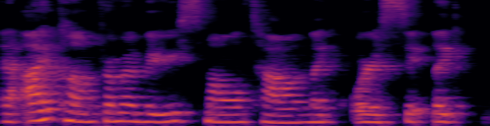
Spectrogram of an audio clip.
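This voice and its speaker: A twenty-year-old woman from Germany talks as a podcast guest, relaxed and chatty, full of casual fillers. Her voice is mid-pitched. It echoes in a roomy space. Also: moderate pace. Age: 20s. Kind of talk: casual chat. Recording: roomy echo.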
